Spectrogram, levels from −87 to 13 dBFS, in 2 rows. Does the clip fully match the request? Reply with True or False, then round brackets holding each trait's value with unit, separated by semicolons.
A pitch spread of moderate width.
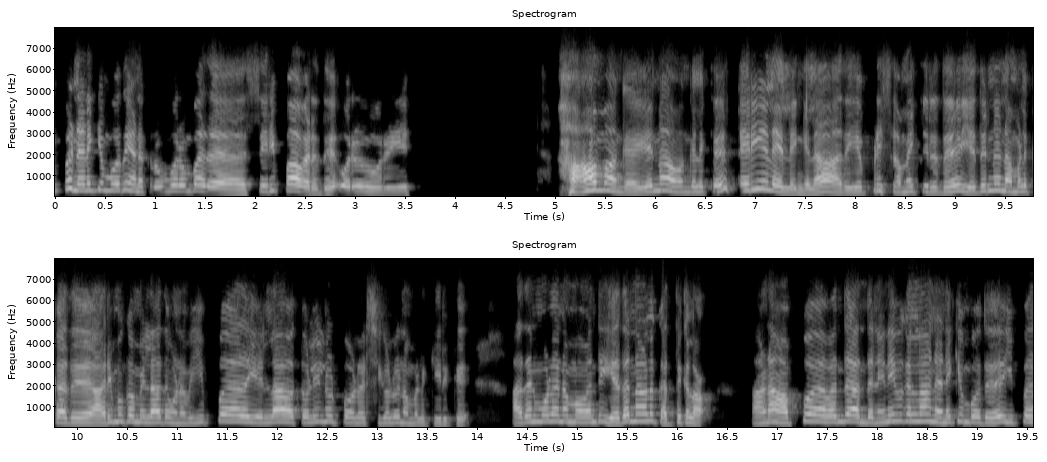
True (3.7 semitones)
